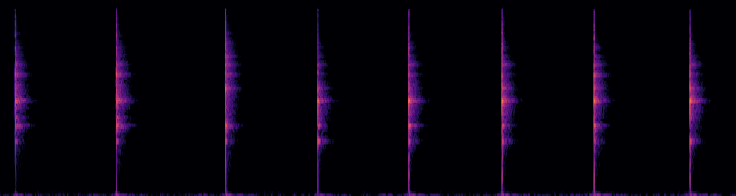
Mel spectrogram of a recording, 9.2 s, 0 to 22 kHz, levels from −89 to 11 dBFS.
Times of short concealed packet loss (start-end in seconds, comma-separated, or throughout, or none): none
